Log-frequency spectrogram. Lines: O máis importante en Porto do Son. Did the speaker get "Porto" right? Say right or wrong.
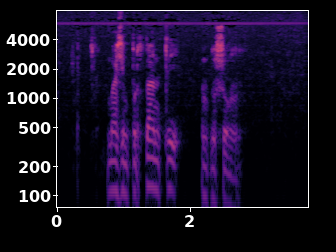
wrong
